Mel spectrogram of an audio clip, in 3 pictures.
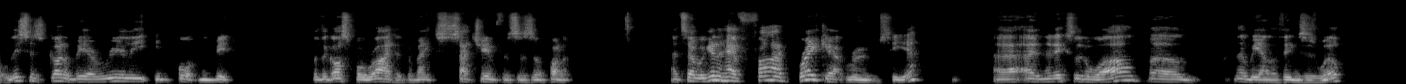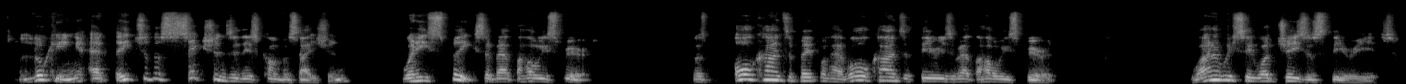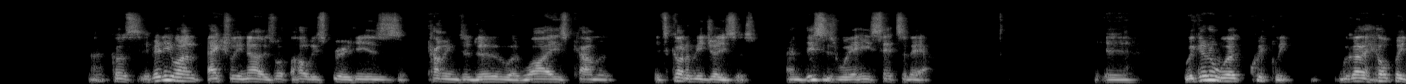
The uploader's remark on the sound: this term was online via Zoom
